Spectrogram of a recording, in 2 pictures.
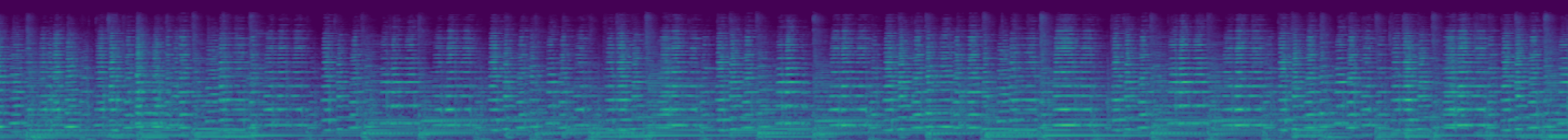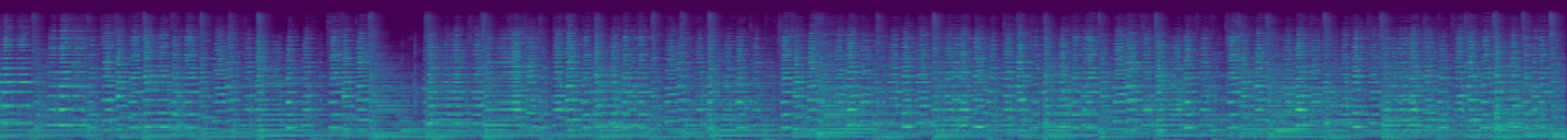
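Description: Quebec traditional tune played on a diatonic button accordion, with acoustic guitar strumming chords and a fiddle, at a steady rhythm.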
